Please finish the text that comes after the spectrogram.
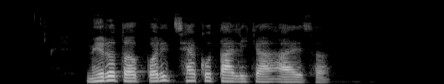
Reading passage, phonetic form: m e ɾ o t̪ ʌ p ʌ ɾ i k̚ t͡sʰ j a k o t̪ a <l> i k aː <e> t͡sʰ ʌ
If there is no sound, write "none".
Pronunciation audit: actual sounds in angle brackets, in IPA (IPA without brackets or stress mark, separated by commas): l, e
